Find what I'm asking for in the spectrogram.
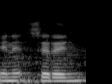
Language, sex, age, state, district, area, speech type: Santali, male, 18-30, Jharkhand, East Singhbhum, rural, spontaneous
